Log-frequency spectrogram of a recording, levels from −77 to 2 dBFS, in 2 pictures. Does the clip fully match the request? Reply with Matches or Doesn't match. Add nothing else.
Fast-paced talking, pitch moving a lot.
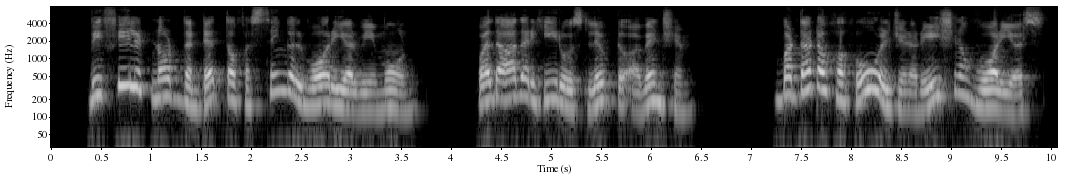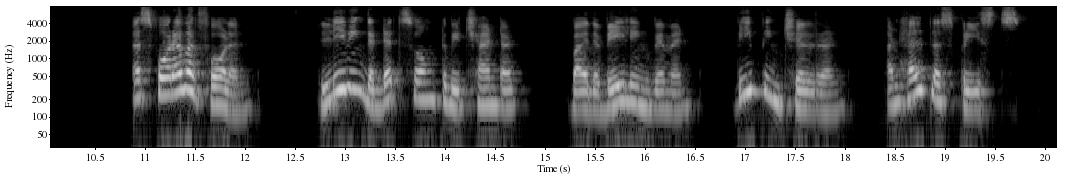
Doesn't match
